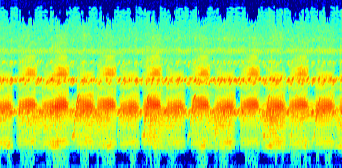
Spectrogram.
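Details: At night at Hwange Safari Lodge, Africa, a dense frog chorus of overlapping nasal, buzzy croaks pulses steadily a few times each second while a herd of elephants with a tiny calf forages.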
